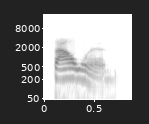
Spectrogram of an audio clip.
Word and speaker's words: Samhain: And it looks like it is pronounced Samhain because it is spelled Samhain. But one of the versions of how it is pronounced is Samhain, which is S-O-W and a hyphen I-N.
